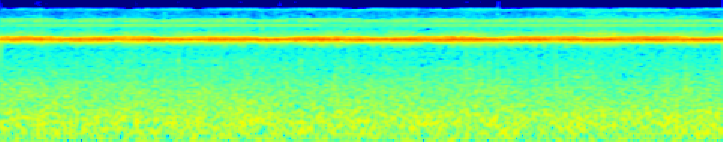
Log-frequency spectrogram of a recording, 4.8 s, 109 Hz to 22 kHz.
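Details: Continuous shrill trilling of autumn insects in a 2016 satoyama landscape in Japan, a single sustained high ringing note with a faint higher band and no pauses.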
